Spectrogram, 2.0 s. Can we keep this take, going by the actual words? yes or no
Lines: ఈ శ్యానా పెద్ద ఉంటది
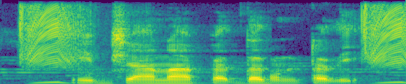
yes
